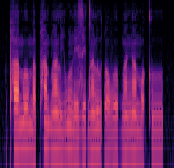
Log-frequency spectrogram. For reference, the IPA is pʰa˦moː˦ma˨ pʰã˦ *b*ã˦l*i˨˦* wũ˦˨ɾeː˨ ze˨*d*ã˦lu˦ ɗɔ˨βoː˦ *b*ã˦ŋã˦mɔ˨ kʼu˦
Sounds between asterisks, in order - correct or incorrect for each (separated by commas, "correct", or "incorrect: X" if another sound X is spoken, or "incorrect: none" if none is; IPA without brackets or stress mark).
correct, correct, correct, correct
